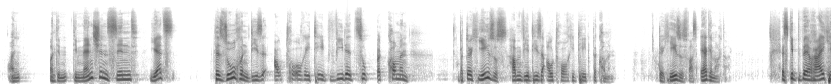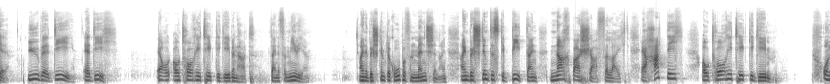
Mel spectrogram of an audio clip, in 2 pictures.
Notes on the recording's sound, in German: 2022 in der Gemeinde Kaleo Schopfheim aufgenommen.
